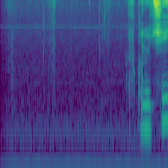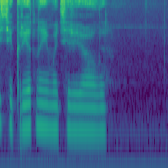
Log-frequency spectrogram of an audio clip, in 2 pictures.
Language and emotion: Russian, neutral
